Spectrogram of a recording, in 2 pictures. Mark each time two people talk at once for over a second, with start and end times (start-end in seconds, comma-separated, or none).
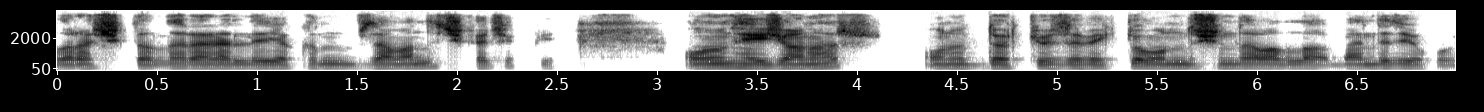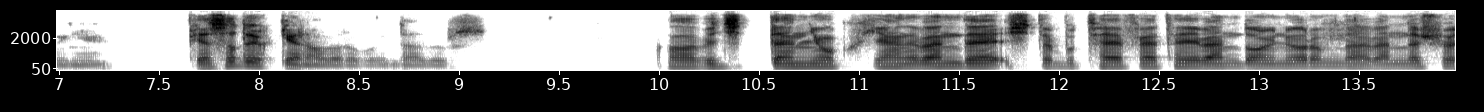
none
